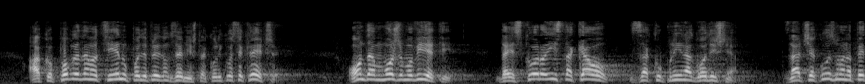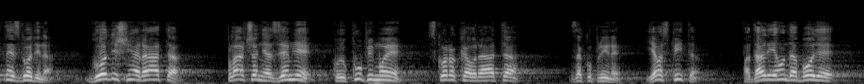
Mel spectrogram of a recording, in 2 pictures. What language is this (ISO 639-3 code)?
hrv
